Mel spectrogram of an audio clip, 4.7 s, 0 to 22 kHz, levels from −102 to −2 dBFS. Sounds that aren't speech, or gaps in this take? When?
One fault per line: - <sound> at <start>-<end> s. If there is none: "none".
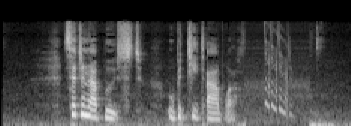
- chirp at 3.5-3.9 s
